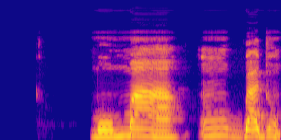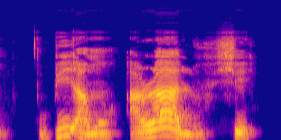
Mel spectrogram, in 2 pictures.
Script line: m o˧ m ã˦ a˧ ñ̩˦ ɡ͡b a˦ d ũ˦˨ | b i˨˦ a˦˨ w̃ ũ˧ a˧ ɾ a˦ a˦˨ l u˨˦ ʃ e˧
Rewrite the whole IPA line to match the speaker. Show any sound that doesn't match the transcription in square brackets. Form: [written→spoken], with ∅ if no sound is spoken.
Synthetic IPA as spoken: m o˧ m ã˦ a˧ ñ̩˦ ɡ͡b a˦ d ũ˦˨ | b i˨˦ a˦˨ w̃ [ũ˧→ɔ̃˧] a˧ ɾ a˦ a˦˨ l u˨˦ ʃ e˧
